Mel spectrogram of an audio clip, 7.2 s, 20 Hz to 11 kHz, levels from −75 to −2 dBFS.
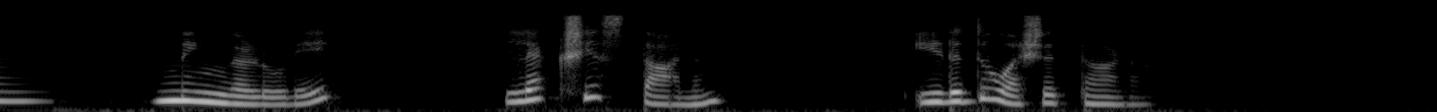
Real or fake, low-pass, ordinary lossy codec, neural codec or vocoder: fake; 7.2 kHz; none; codec, 16 kHz, about 1 kbps, DyCAST, with the encoder's durations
